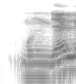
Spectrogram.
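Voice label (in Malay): "menyalib", Malay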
